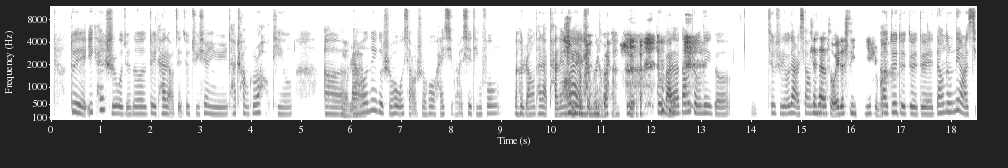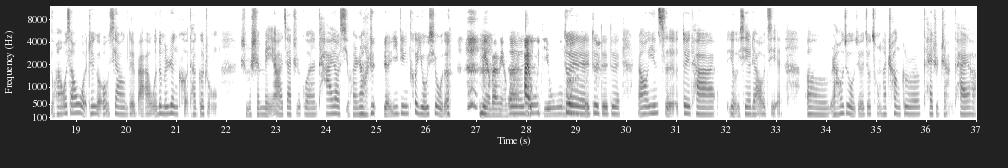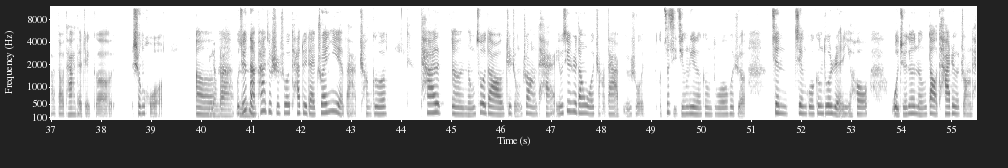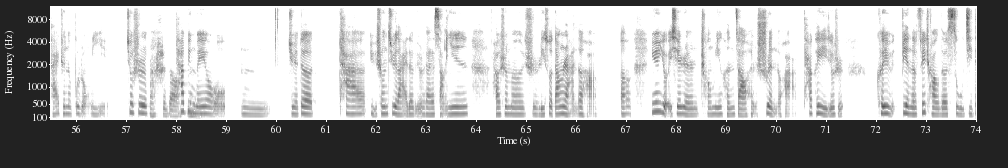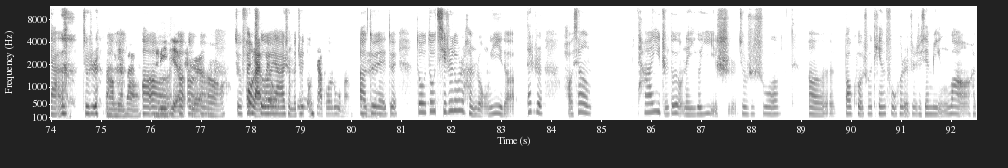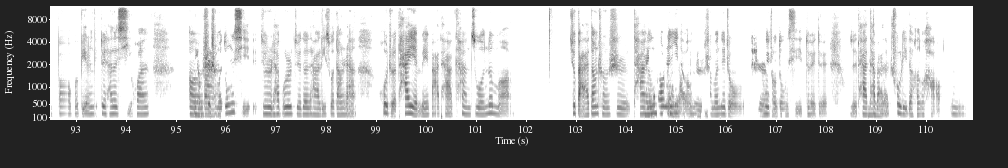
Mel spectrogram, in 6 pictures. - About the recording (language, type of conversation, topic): Chinese, podcast, 你最喜欢的网红是谁，为什么？
- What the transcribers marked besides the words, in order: chuckle; laughing while speaking: "哦，明白 明白，是"; laughing while speaking: "的"; chuckle; laugh; tapping; other background noise; laughing while speaking: "吗"; chuckle; laughing while speaking: "让人"; chuckle; laughing while speaking: "的"; chuckle; chuckle; laughing while speaking: "就是"; chuckle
